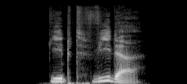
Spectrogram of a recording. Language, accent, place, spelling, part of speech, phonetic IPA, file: German, Germany, Berlin, gibt wieder, verb, [ˌɡiːpt ˈviːdɐ], De-gibt wieder.ogg
- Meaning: third-person singular present of wiedergeben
